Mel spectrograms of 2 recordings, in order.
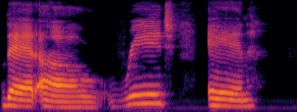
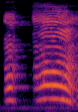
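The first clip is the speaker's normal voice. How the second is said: disapproving; 9 semitones higher, slower than usual. Retold or imitated. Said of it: "I said".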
